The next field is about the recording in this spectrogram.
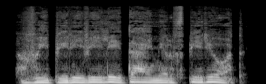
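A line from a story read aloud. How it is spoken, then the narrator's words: Plain. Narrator (Russian): сказал Хэтфилд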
